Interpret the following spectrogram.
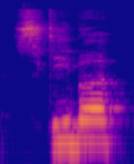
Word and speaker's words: Skiba: Like I said, Skiba. If Skiba and Tom DeLonge, they wouldn't fight. They wouldn't fight each other. They like each other. Skiba inspired DeLonge. That's how you say it.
